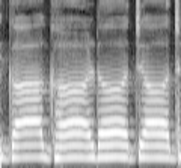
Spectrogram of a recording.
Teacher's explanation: जिन व्यंजनों के उच्चारण में स्वर तंत्रियों में कंपन पैदा होता है उन्हें सघोष व्यंजन कहते हैं।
